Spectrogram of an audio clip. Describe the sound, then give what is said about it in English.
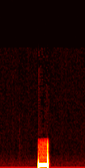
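A single brief telephone tone from an outgoing call placed to reach someone's voicemail, a steady electronic beep that sounds once and cuts off, clear, with silence around it and no voices. “Try to like let us phone number ring him because of voicemail.”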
